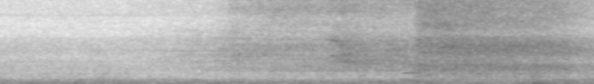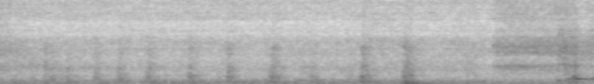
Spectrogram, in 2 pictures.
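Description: Passenger train starting to pull away: a hiss of compressed air from the brake gear, followed by a quick run of sharp clicks and knocks, over a steady low hum.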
